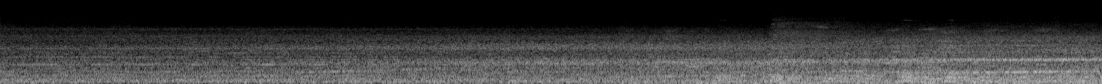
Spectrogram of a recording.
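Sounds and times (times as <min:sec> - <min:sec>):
electric train pulling out: 0:07.0 - 0:11.0.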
